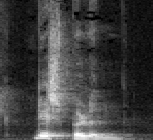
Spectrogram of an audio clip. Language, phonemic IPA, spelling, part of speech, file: Dutch, /ˈlɪspələ(n)/, lispelen, verb, Nl-lispelen.ogg
- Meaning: 1. to lisp 2. to talk softly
